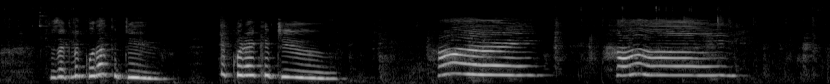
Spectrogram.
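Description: A small dog whines and yelps in high, rising and falling cries.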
